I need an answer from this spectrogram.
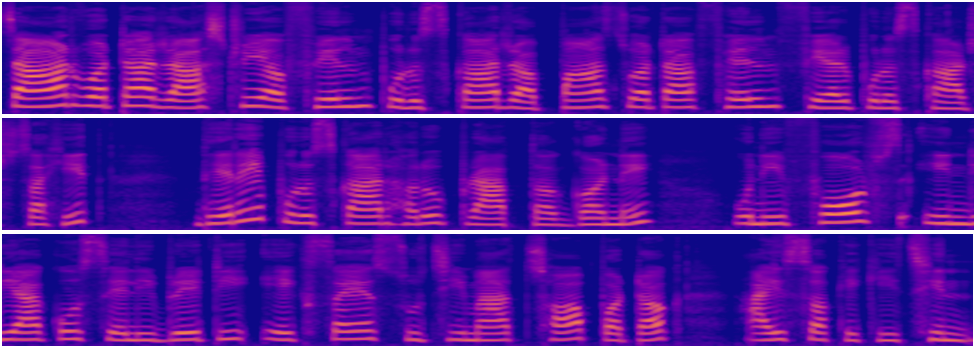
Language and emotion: Nepali, neutral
